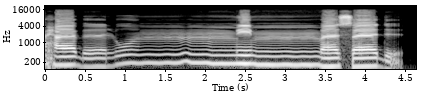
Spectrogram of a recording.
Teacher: Kemudian pada lafal masad, di sini ada qalqalah lagi, yaitu tidak boleh ditambah hamzah atau dia tidak dipantulkan. Ini kesalahan ketika membaca huruf-huruf qalqalah.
